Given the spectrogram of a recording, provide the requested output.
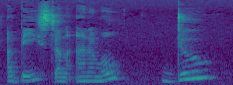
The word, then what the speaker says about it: du: a beast an animal do d double O by b u y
